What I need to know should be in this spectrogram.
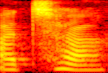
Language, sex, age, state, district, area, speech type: Bengali, female, 18-30, West Bengal, Kolkata, urban, spontaneous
